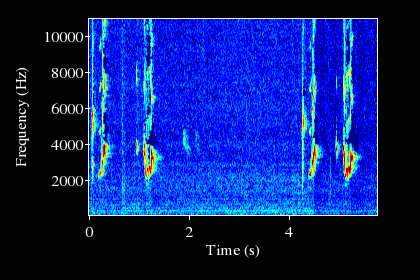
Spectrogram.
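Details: Male Blue-winged Leafbird, tame new cage bird, sings while facing a mirror: four clipped high phrases in two pairs, each a quick chip and slurred warble, separated by a three-second pause in a quiet room.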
